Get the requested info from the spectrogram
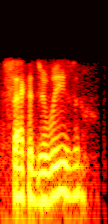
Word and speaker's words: Sacagawea: Sacagawea. – Yeah. Oh, well, I guess I was off by a, what do you call it, dialect? Or I don't know. What do you call that? – Sacagawea? – Yeah. – Yeah, it's S-A-C-A-G-A-W-E-A.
